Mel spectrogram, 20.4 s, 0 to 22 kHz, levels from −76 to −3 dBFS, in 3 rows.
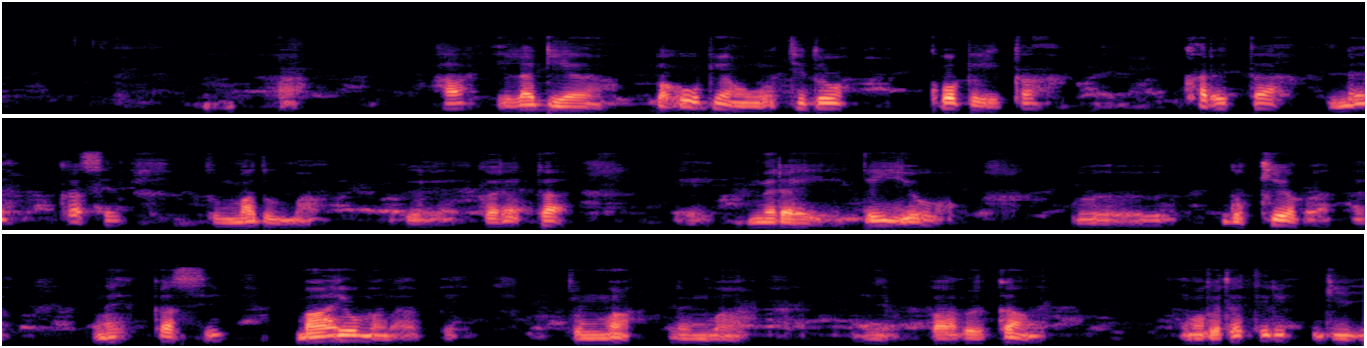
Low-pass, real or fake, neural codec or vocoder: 7.2 kHz; fake; codec, 16 kHz in and 24 kHz out, 1.1 kbps, FireRedTTS-2 codec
